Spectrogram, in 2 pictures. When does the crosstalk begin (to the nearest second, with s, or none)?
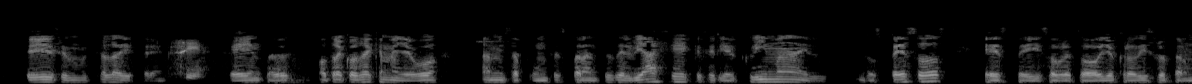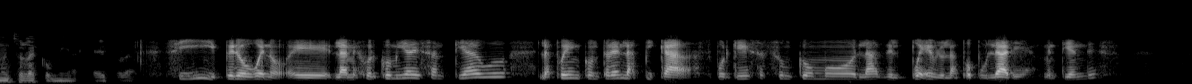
none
